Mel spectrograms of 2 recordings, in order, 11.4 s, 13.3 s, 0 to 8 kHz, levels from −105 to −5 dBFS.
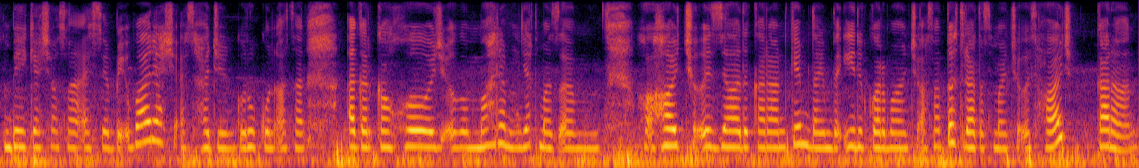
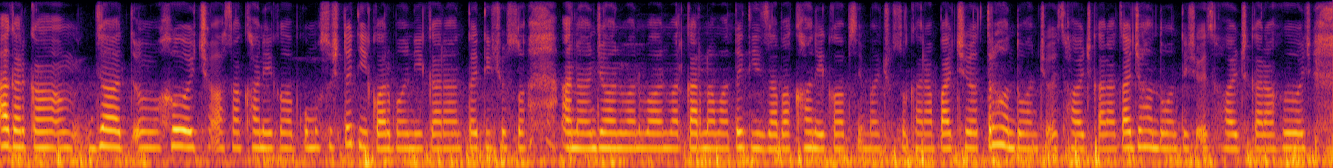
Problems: none marked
